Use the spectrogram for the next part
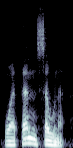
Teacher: suaranya mengambang dan disertai gunah yang lamanya dua harakat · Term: ikhfa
